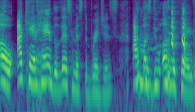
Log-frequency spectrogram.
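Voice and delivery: put-on drawling Southern accent. Quoting a cartoon line by Ed, a rich boy from Atlanta: imitating Ed's Southern drawl. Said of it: "whatever the line does like this".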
